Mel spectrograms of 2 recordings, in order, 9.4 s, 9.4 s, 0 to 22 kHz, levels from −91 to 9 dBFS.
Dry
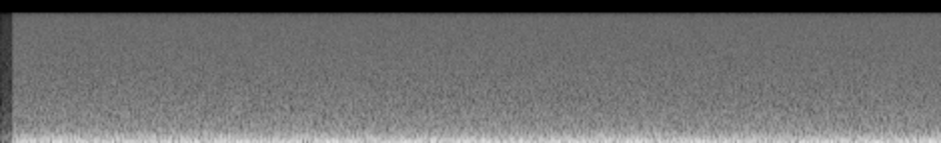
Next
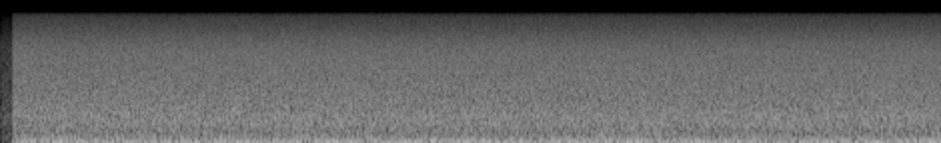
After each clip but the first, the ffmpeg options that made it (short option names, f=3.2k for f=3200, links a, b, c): -filter_complex "[0:a]acrossover=split=360 7400:gain=0.141 1 0.126[a][b][c];[a][b][c]amix=inputs=3:normalize=0"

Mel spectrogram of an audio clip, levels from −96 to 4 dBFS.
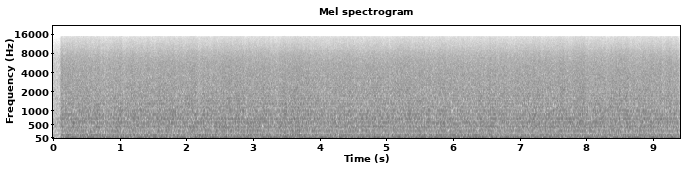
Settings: -af "aecho=1:1:7:0.55,alimiter=limit=-23.5dB:level=0:latency=1:release=314,volume=-6dB"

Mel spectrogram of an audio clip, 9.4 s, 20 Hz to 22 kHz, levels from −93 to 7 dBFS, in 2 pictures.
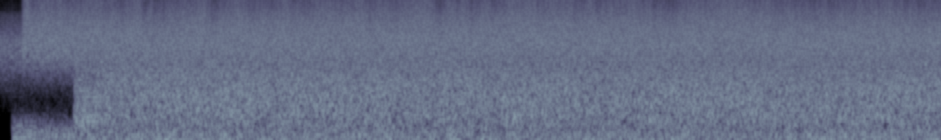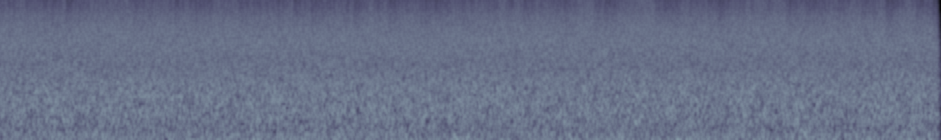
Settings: -filter_complex "[0:a]aeval=exprs='0.0355*sin(PI/2*6.31*val(0)/0.0355)':c=same,acrossover=split=370|3400[a][b][c];[a]adelay=60[d];[b]adelay=370[e];[d][e][c]amix=inputs=3:normalize=0,volume=6dB"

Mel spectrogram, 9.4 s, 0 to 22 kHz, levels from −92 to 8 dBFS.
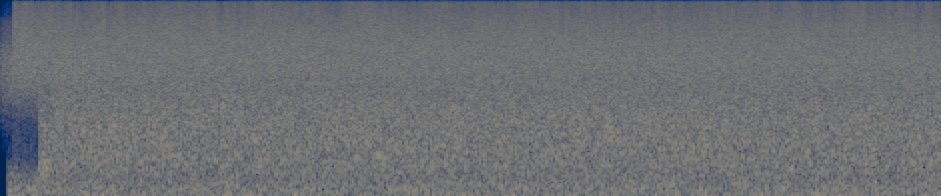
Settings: -filter_complex "[0:a]aeval=exprs='0.0841*(abs(mod(val(0)/0.0841+3,4)-2)-1)':c=same,asplit=2[a][b];[b]adelay=19,volume=-3dB[c];[a][c]amix=inputs=2:normalize=0"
